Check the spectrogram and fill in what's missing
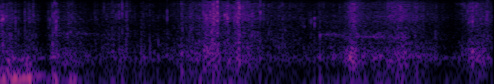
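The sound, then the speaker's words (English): A drying towel crinkles in a steady stream of soft, dense crackles and rustles, bright and hissy, with small bursts rising and falling throughout. No one speaks. “Listen to the sound of the crinkle. Give away a drying towel, which is very much muffling my voice right now.”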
